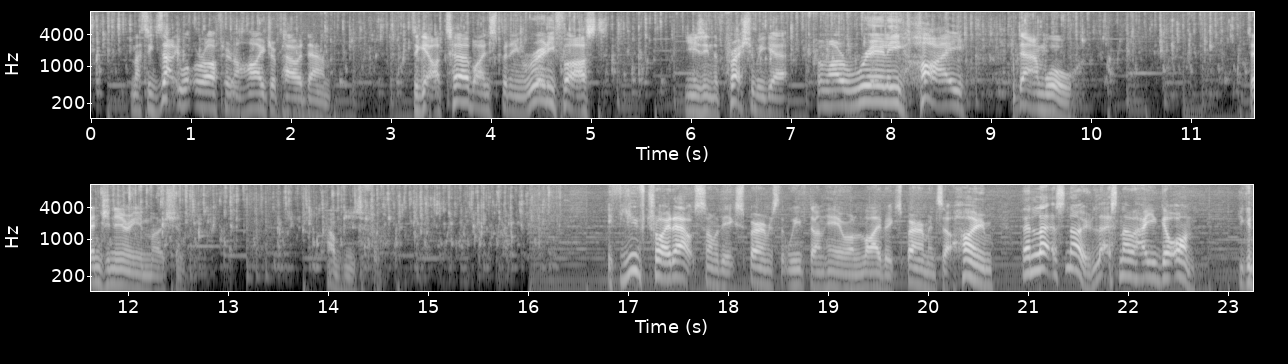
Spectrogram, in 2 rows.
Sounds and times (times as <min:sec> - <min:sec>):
Music: 0:00.0 - 0:23.2
Speech: 0:00.4 - 0:02.4, 0:03.2 - 0:05.1, 0:06.0 - 0:09.9, 0:11.6 - 0:12.6, 0:14.0 - 0:14.6, 0:16.8 - 0:23.2.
